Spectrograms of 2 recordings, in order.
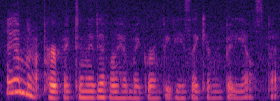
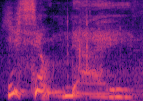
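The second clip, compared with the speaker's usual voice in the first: slow cooing; 8 semitones higher, much slower than usual. Real, not acted. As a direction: draw the words out tenderly. Cooing slowly to baby.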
